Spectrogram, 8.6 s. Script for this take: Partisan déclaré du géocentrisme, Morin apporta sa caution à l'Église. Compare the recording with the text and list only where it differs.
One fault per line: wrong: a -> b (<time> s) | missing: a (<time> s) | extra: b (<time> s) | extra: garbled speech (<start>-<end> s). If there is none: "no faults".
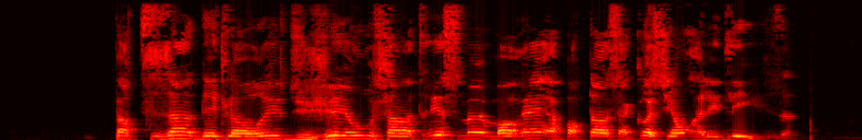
no faults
